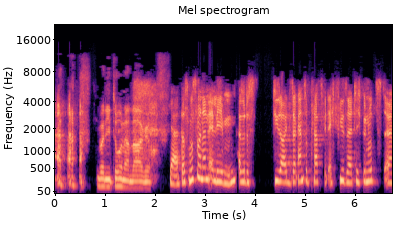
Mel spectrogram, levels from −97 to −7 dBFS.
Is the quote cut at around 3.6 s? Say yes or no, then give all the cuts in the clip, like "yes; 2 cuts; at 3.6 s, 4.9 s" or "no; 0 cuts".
yes; 1 cut; at 3.6 s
